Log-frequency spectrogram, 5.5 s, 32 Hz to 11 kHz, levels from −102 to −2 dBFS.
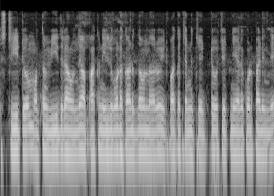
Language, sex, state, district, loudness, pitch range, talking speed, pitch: Telugu, male, Andhra Pradesh, Visakhapatnam, -26 LUFS, 110-115 Hz, 175 wpm, 110 Hz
